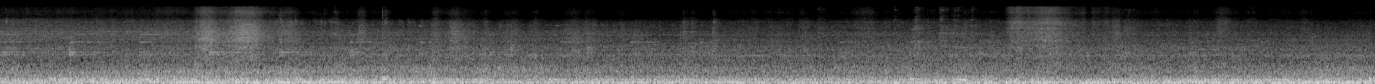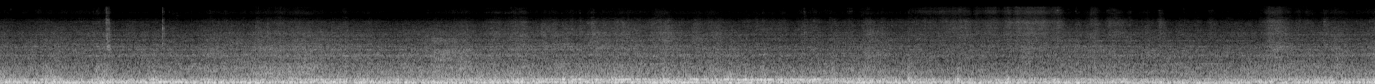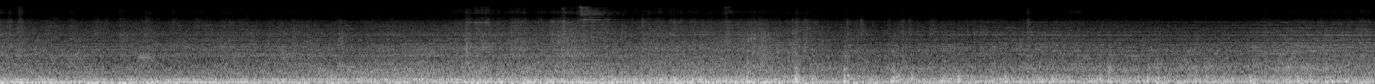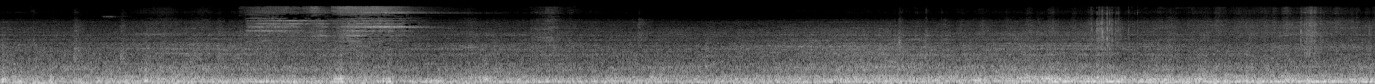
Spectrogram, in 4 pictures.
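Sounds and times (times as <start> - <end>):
freight train rumbling: 0.0 - 55.0
high wheel squeal: 43.7 - 45.8.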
